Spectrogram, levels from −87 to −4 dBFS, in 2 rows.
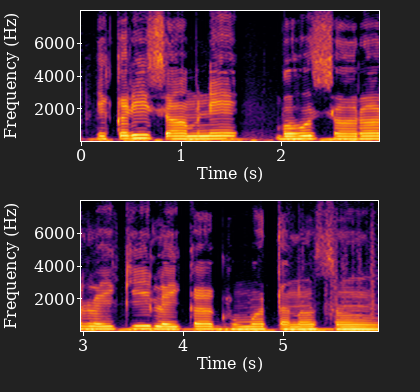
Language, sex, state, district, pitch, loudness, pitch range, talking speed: Bhojpuri, female, Uttar Pradesh, Deoria, 155 Hz, -14 LUFS, 140-165 Hz, 80 wpm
